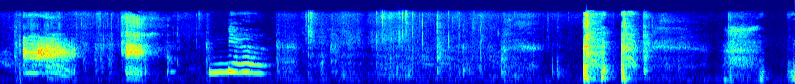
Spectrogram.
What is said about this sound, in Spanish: quedé con tos desde el resfrío, no sé por qué.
